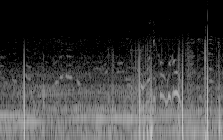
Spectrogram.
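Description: Engine of a moving safari vehicle running steadily, with several sharp knocks and rattles from the body as it drives over rough ground.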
